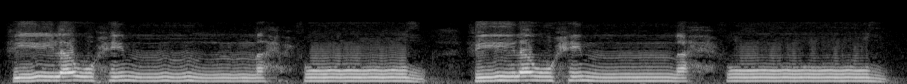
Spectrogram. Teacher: ما نقلقل الضاء ونرقق الحاء في هذه الكلمة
